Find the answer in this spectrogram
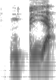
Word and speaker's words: Mpia: s'écrit Mpia.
